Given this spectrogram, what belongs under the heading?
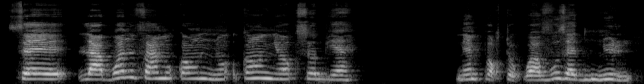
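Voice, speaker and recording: Very slowly and with fairly even intonation, a woman with a slightly high voice responds to comments on a casual live stream. She's from francophone Africa, grew up in a village, and is blunt, scolding, emphatic and repetitive.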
